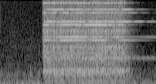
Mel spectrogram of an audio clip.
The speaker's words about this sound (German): Telefon.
